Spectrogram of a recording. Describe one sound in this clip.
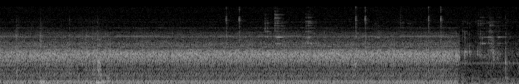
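A locomotive engine idles with a steady low hum.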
